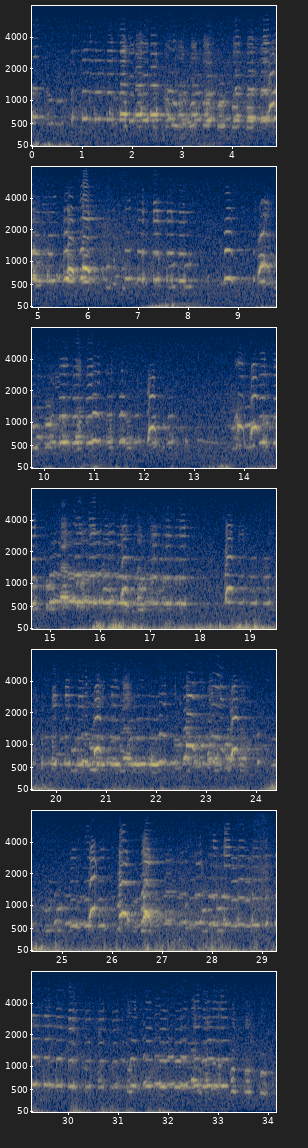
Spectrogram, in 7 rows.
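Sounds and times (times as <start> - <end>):
whooper swans trumpeting honks: 0.0 - 34.1.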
